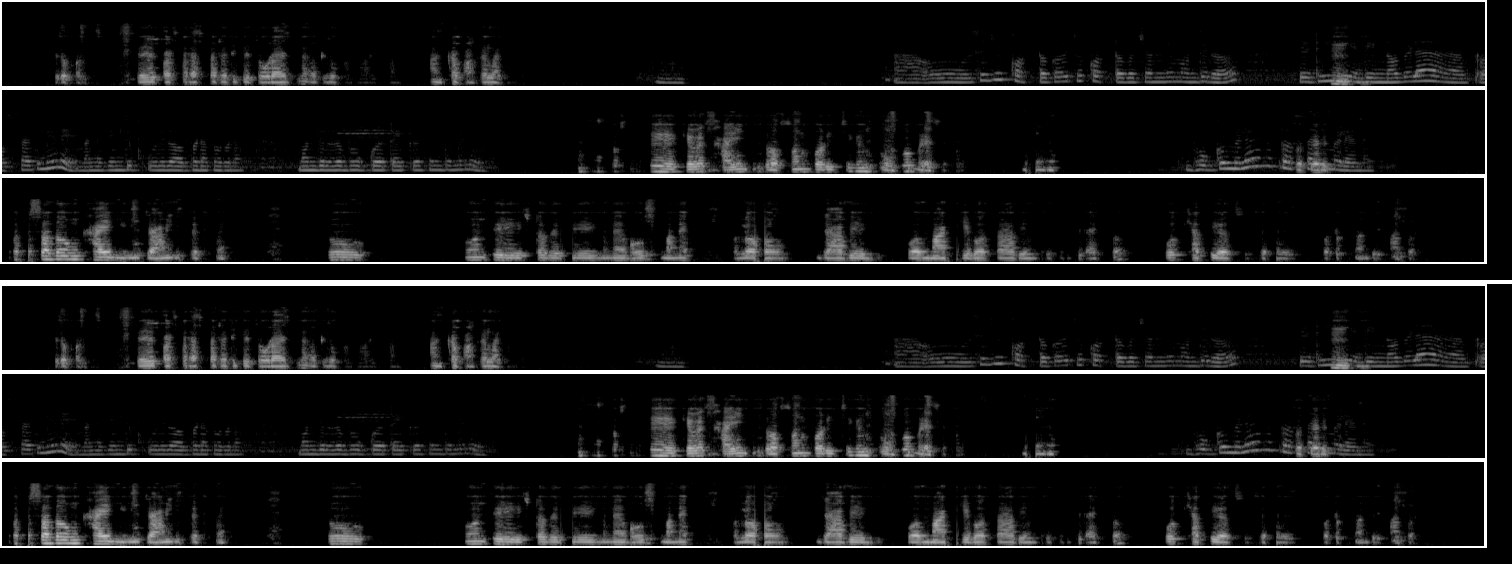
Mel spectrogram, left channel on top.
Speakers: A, on the right; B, on the left.
A: ଦେଖନ୍ତୁ ସେ ପାଖ ରାସ୍ତା ଟା ଟିକେ ଚଉଡା ହେଇଛି ନା ଆଉ ଟିକେ ଫାଙ୍କା ଫାଙ୍କା ଲାଗୁ
B: ହୁଁ। ଆଉ, ହଁ ସେ ଯୋଉଁ କଟକର ଯୋଉଁ କଟକ ଚଣ୍ଡୀ ମନ୍ଦିର ସେଠି
A: ହୁଁ ହୁଁ
B: ଦିନବେଳା ପ୍ରସାଦ ମିଳେ ମାନେ ଯେମିତି ପୁରୀର ଅଭଢ଼ା ଫଭ଼ା ମନ୍ଦିରର ଭୋଗ ଟାଇପର ସେମିତି ମିଳେ?
A: ମୁଁ ତ କେବେ ଖାଇନି ଦର୍ଶନ କରିଛି କିନ୍ତୁ ଭୋଗ ମିଳେ ସେଠି। ହୁଁ।
B: ଭୋଗ ମିଳେ ହେଲେ ପ୍ରସାଦ
A: ତିଆରି ଭୋଗ
B: ମିଳେନି।
A: ପ୍ରସାଦ ତ ମୁଁ ଖାଇନି ମୁଁ ଜାଣିନି ସେଥିପାଇଁ ତ କୁହନ୍ତି ଇଷ୍ଟ ଦେବୀ ମାନେ ବହୁତ ମାନେ ଭଲ ଯାହାବ ମାଗିବ ତାହା ବି ଏମତି କେମତିିବ ବହୁତ କ୍ଷତି ଅଛି ସେ ଫଟୋ ପାଞ୍ଚ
